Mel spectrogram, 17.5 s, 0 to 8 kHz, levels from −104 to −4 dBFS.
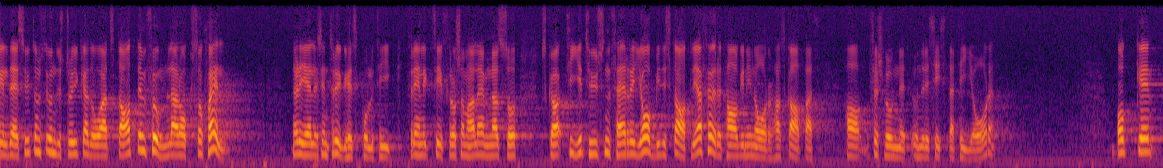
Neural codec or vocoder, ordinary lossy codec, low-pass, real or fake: none; none; 7.2 kHz; real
